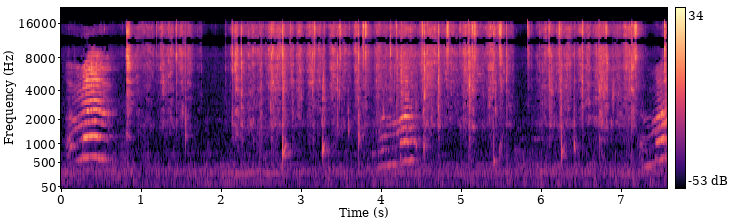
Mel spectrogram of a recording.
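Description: Wire whisk beating raw eggs in a metal bowl, a rapid run of light clinks and taps against the bowl from about two seconds in. Short high-pitched calls are heard at the start, about four seconds in, and near the end.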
